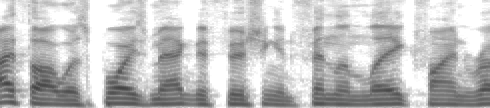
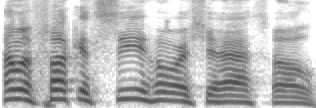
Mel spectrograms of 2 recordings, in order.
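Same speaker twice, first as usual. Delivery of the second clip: pitched-up Irish accent throughout; 8 semitones higher than usual. Joking about a lost seahorse searching for land: Irish accent. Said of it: "I'm liking the Irish accent".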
